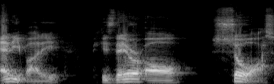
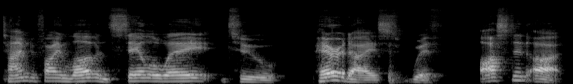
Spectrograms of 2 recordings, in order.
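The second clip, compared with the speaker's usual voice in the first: announcer voice; 7 semitones higher, slower than usual. Acted. Dramatic show intro.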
